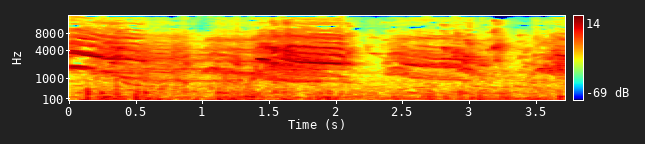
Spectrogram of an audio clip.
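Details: Hand-fed baby Alexandrine parakeet calling in a continuous grating, hissy screech that wavers and dips, with a short lull before resuming.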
